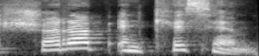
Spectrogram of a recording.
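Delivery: ordinary delivery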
